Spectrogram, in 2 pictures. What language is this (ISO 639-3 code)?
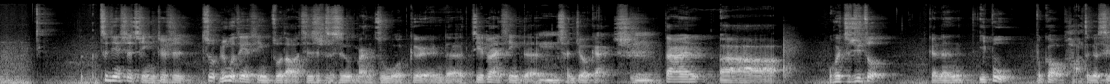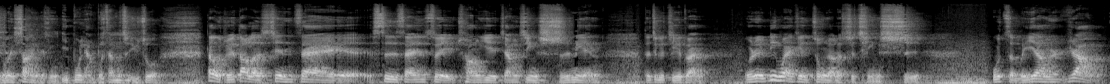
zho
